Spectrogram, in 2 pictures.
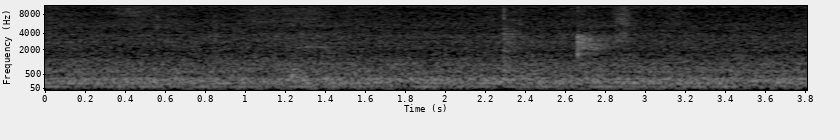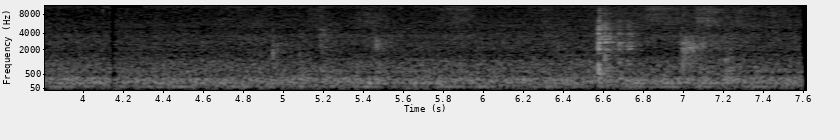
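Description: Snooker balls click softly against each other.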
